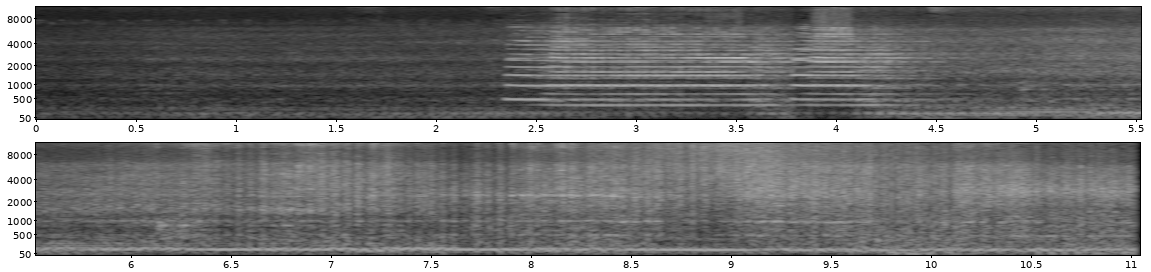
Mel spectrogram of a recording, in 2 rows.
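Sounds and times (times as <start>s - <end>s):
rumble of train passing: 0.0s - 11.0s
train horn blasts: 2.4s - 4.6s.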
